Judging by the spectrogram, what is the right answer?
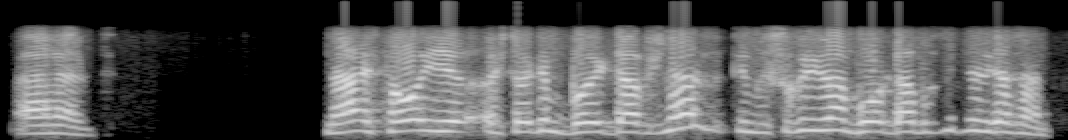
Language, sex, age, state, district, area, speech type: Kashmiri, male, 30-45, Jammu and Kashmir, Pulwama, urban, conversation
